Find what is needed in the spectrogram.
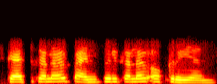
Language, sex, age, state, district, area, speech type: Urdu, female, 18-30, Delhi, North West Delhi, urban, conversation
